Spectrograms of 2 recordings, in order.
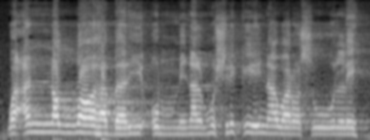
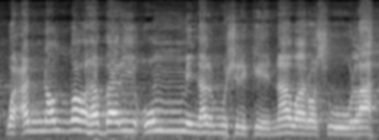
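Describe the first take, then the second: First: The last word ends with an 'ih' sound. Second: The last word ends with an 'ah' sound. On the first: God disowns the idolaters and also the messenger. The speaker calls it wrong. "Ono wong maca Quran salah" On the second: God and the messenger both disown the idolaters. The speaker calls it right. "Yang benar bacanya"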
